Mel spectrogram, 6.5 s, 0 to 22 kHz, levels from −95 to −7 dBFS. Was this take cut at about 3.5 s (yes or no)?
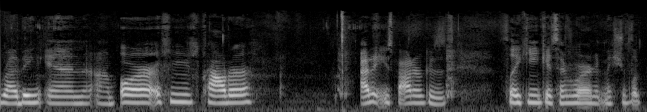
no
